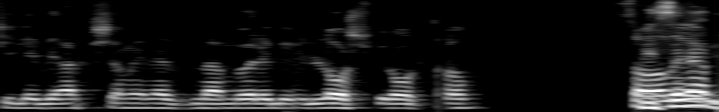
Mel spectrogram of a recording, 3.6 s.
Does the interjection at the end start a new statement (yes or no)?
yes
